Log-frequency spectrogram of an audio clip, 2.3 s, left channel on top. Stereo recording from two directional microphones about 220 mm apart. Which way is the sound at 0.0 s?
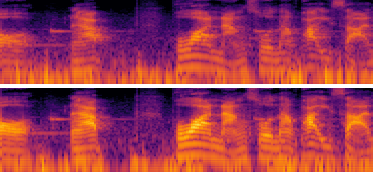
15° right (ahead or behind).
